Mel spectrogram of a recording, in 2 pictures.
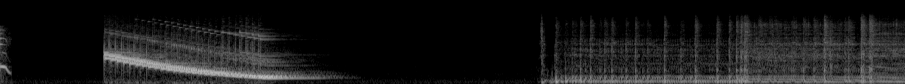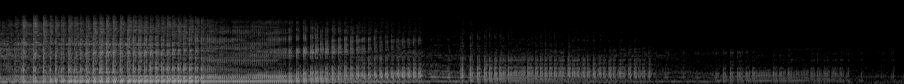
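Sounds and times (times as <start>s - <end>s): descending pitched tone: 1.0s - 3.4s
engine-like rattling effect: 5.5s - 15.6s.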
